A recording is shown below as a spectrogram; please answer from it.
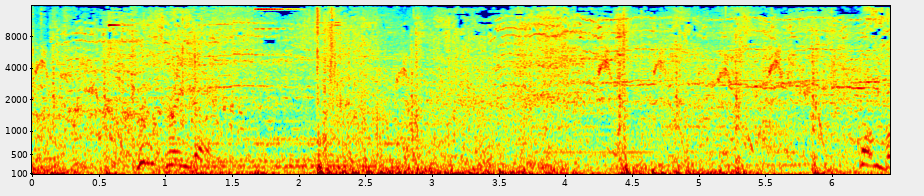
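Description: A Confringo fire-blast spell from Hogwarts Legacy goes off amid dense, continuous combat noise, with heavy booming impacts and crashes recurring every second or so at loud, close range.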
